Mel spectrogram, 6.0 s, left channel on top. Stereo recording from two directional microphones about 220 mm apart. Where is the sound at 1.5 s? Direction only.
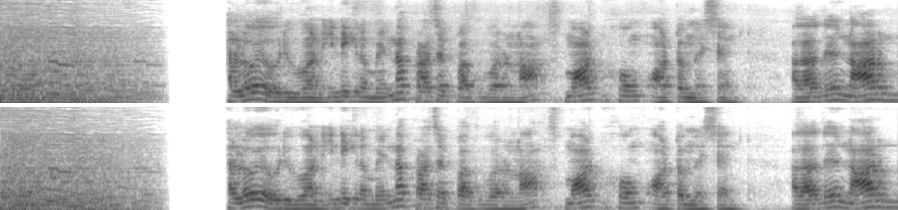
40° right (ahead or behind).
